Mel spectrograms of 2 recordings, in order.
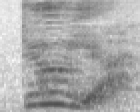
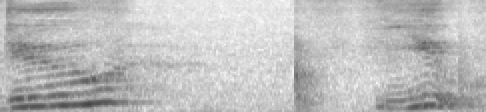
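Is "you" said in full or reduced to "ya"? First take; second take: reduced; full. First: The word you is reduced to ya. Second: The word you is said in full. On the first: "changes to do ya" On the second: "do you changes to"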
